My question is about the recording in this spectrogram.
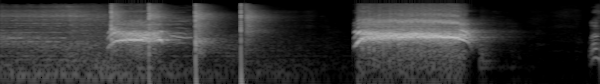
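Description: A person screams twice in excitement, loudly: a short yell about a second in and a longer one around the middle. Before the first scream a steady soundtrack bed plays, and two sharp knocks fall between the screams.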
